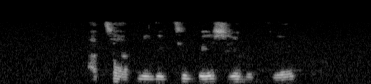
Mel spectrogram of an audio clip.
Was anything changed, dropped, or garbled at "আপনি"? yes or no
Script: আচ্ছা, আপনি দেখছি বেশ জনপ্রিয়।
no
